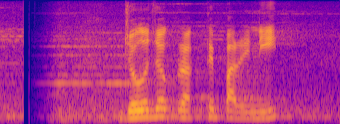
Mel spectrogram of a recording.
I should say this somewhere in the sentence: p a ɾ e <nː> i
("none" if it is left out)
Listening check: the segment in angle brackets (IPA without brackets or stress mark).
n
